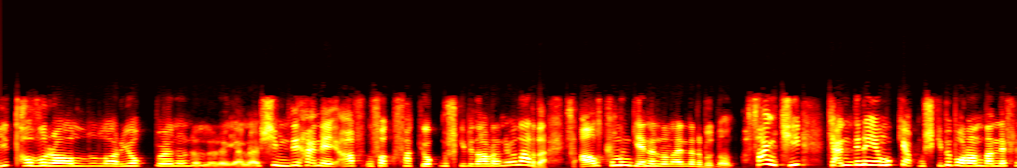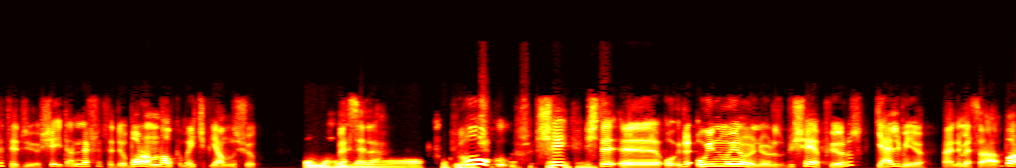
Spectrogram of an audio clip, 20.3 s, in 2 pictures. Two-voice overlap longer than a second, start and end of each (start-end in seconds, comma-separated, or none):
14.7-16.3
